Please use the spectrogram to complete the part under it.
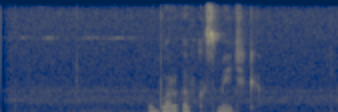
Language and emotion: Russian, neutral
